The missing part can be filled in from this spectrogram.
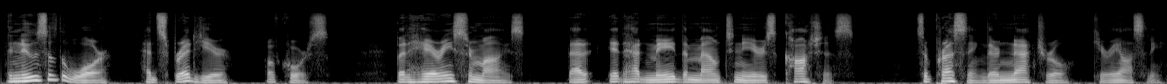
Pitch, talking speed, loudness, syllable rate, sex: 105 Hz, 125 wpm, -19 LUFS, 4.3 syllables/s, male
